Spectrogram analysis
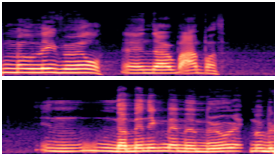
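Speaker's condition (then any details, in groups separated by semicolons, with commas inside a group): Cerebral palsy; some difficulty talking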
